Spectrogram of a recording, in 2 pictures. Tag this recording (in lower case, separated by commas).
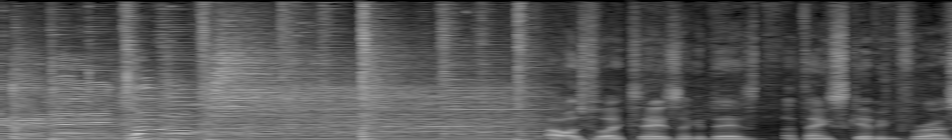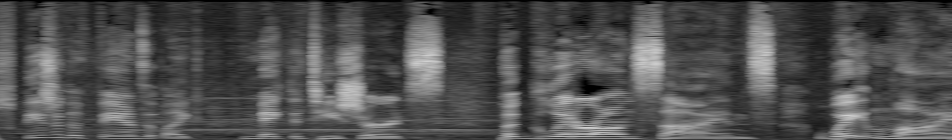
speech, music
